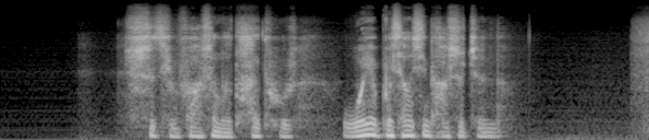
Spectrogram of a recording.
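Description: A young man speaks softly and gently, close by.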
